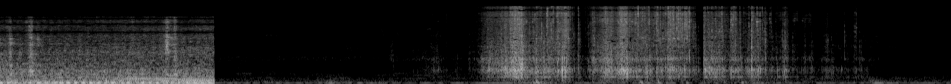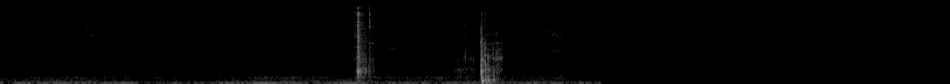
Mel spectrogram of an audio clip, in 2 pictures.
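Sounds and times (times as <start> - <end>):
plastic toys clattering in steel bowl: 4.3 - 8.8, 13.1 - 13.3.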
